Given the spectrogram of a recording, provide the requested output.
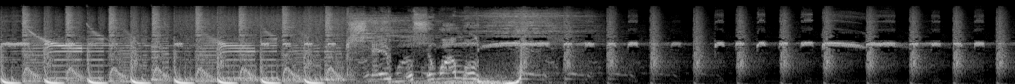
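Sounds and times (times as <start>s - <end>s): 
shrill steady whistle being blown: 0.0s - 1.2s, 2.3s - 3.6s, 4.9s - 10.1s
fast regular thumping beat of sharp percussive hits: 0.0s - 10.1s
speech: 4.1s - 5.3s.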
